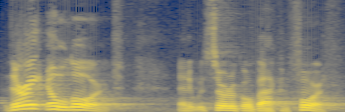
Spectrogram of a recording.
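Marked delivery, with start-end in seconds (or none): 0.1-1.1 angry, loud, shouted yell. Telling a story of an atheist yelling back at a lady: retelling a yell. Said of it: "then he'd yell back".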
